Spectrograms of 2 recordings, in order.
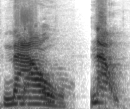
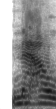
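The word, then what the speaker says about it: não: Oh, but like, it's so funny because I will pronounce no to Nisa in how it's spelled in Portuguese. I'll say N-A-O, like N with an accent on it. O. Now. No, Gabriel. Now, Gabriel. Now. Bottom line, I can't help but like almost say it like a Brazilian would.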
